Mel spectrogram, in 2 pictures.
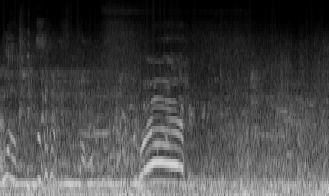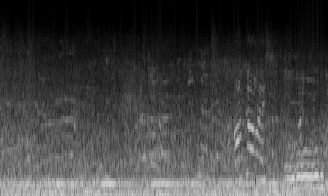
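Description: A fairground ride rumbles and whooshes steadily around.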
